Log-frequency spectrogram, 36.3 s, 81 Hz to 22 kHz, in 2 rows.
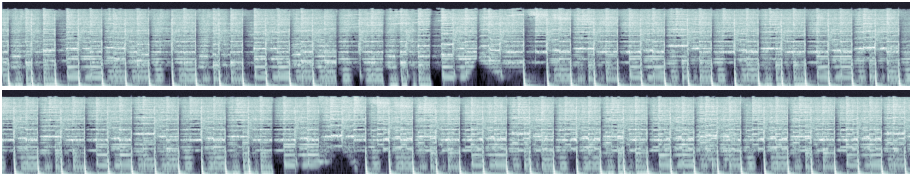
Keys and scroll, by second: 0.9-2.2 typing, 3.3 a, 5.5-6.6 typing, 9.7 typing, 12.6-14.7 typing, 16.3-19.2 typing, 20.6 -, 21.6-24.5 typing, 25.8 typing, 27.3-28.1 typing, 32.8 n, 34.1 -.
